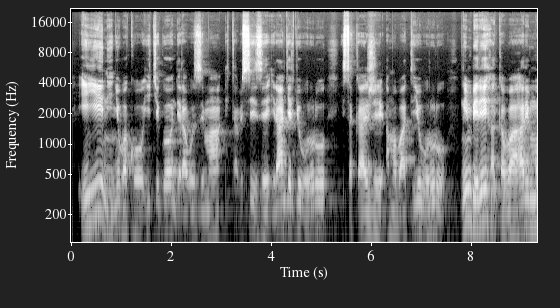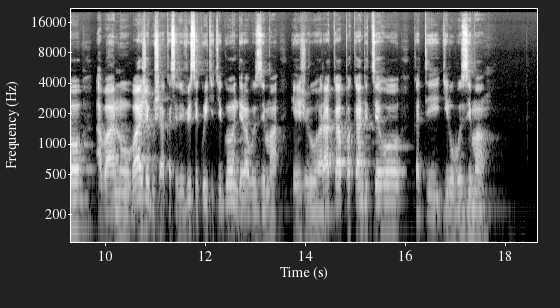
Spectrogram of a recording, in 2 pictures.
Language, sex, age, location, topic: Kinyarwanda, male, 18-24, Nyagatare, health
